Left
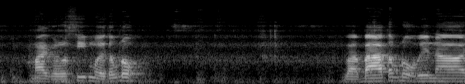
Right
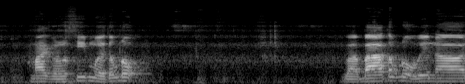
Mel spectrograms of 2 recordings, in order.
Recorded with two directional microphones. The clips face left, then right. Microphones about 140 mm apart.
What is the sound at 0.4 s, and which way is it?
Speech, 15° right (ahead or behind).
